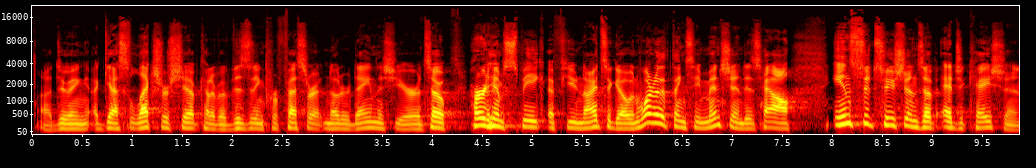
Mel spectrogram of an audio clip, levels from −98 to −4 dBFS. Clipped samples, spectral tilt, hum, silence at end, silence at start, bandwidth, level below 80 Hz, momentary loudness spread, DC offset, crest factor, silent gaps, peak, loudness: under 0.1%; -4.5 dB/octave; none; 0 s; 0.1 s; 19.5 kHz; -82 dBFS; 10 LU; under 0.1%; 22 dB; none; -8 dBFS; -31 LUFS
